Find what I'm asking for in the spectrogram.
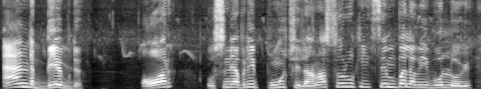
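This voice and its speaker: High-voiced man teaching English in Hindi. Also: no room sound. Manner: reads English words slowly, then explains each in Hindi; keeps checking the listener with "समझ रहे हो". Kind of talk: English reading lesson explained in Hindi.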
